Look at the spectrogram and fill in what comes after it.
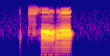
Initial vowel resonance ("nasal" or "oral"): nasal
